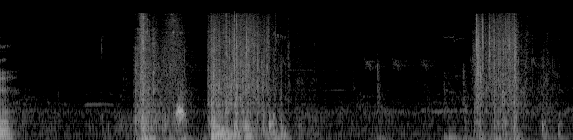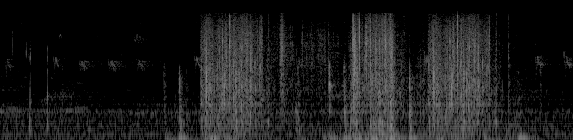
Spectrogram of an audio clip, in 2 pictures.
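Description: Short rustling bursts sound as piles and shelves are searched.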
